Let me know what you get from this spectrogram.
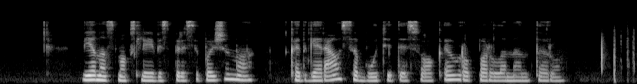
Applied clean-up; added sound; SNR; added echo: none; none; none; none.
